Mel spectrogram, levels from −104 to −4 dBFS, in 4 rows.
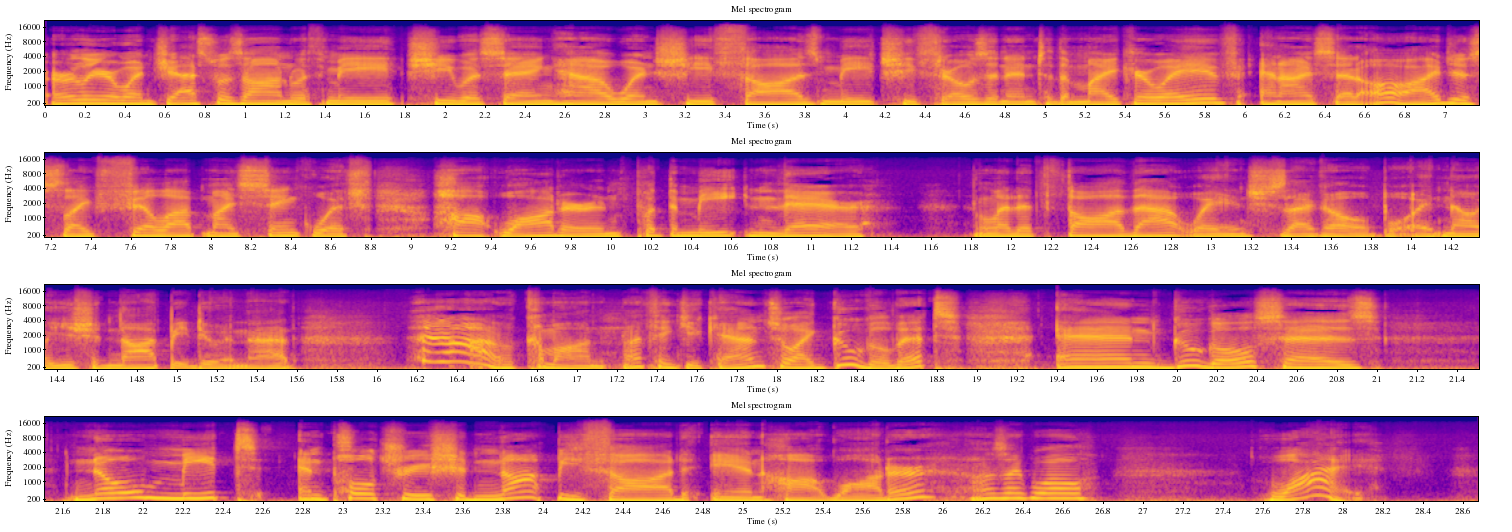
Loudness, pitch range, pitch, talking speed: -16 LUFS, 130-165 Hz, 140 Hz, 190 wpm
